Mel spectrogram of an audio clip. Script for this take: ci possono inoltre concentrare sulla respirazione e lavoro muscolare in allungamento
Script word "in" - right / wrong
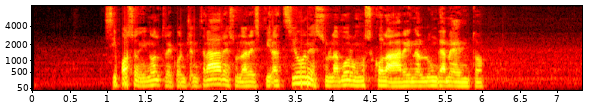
right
